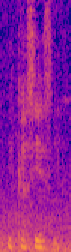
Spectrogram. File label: "kasie", to tie, wamesa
